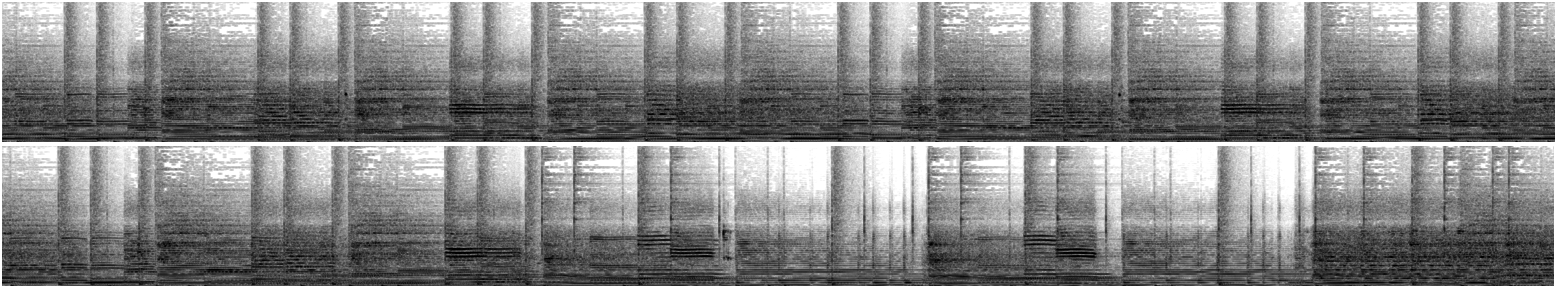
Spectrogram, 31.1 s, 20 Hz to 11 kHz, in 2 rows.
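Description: A multitrack electric guitar song played over a steady beat. One guitar part runs through an Earthquaker Devices Plumes overdrive in mode 1, symmetrical LED clipping, giving a crunchy, compressed, Marshall-like drive with room reverb. The texture thins out for several seconds near the end.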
